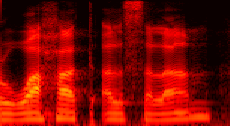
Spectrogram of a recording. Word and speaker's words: Wahat al-Salam: Noam hails from quite a unique place in Israel called Neve Shalom or Wahat al-Salam. Probably doing an awful job pronouncing that. – It's actually pretty good.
